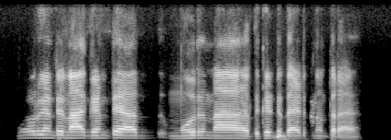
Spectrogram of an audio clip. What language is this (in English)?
Kannada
